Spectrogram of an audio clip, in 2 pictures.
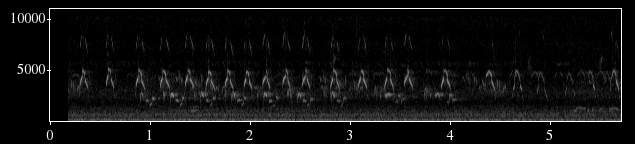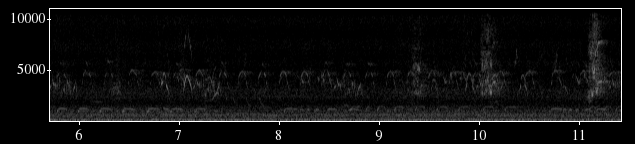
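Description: An Australasian grebe chick gives rapid, high, thin peeps, about two a second, for several seconds. A lower trill follows over steady background rumble.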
